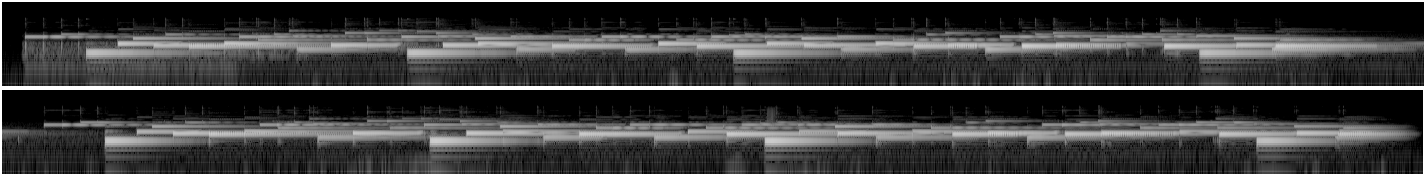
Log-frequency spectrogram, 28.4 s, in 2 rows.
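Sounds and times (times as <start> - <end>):
waltz music: 0.0 - 28.4.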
